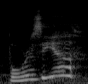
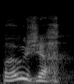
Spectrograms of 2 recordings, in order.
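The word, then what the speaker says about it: Bozja: will regain their freedom wait it's pronounced borzia it's entire time i've been calling it boja hmm rousing words might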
